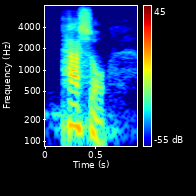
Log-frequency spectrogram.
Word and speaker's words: Paschal: How do I say that word? I think, or Paschal, Paschal. Thank you. I was looking at you. Thank you. Paschal.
